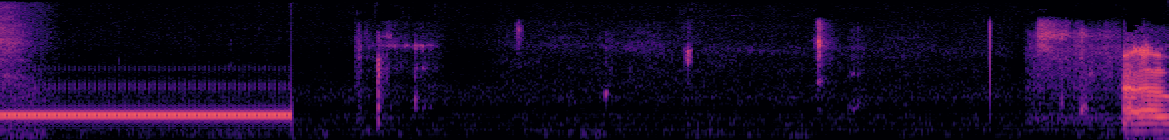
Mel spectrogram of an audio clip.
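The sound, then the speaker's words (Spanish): A loud, steady telephone ringback tone sounds for about a second and a half as a friend is being called, then faint clicks follow in near silence before a voice briefly answers at the end. “Vamos a llamar ahora a mi otro pana.”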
